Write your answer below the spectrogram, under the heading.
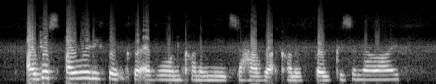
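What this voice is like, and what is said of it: Stereotypical English accent. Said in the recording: “England! ... Literally stereotypical accent.”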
